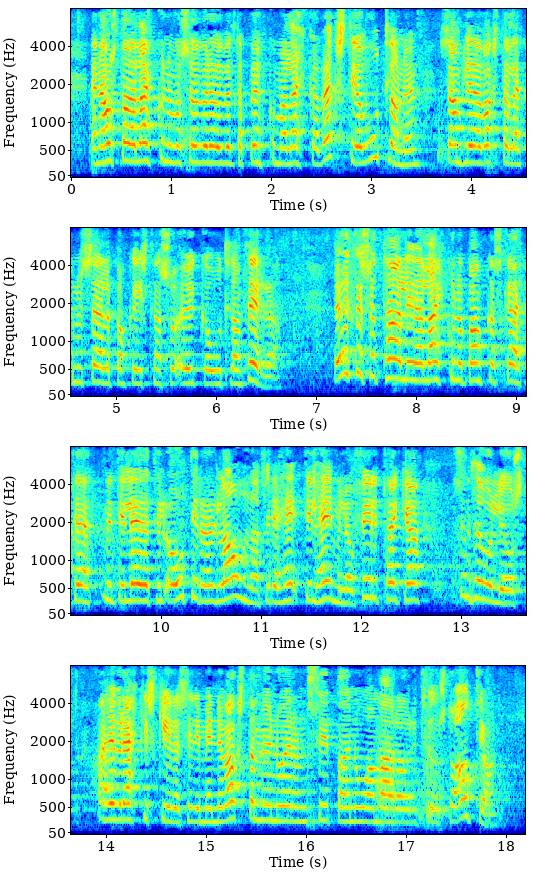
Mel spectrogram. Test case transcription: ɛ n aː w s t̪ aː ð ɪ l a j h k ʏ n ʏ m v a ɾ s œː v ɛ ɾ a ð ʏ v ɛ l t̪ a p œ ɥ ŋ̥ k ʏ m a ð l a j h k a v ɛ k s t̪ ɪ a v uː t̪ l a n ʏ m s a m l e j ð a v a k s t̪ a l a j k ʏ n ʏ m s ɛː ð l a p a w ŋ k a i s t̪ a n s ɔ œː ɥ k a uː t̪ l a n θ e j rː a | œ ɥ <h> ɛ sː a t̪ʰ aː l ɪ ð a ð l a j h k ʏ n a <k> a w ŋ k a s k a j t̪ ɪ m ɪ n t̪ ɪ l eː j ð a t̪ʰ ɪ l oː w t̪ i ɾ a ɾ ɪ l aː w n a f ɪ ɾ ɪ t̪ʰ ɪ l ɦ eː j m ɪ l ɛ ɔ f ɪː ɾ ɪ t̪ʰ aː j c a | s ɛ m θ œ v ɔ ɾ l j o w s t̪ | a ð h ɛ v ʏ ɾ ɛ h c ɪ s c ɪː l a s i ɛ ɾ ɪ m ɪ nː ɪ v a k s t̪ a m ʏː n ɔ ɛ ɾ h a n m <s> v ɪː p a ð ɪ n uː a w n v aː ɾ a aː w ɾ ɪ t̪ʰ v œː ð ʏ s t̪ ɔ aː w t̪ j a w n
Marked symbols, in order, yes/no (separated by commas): no, no, yes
